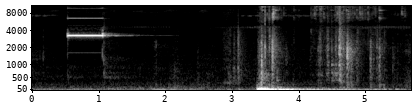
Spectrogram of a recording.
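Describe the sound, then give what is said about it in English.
A house doorbell is pressed and gives one short, shrill electronic buzz lasting about half a second, fairly loud. Moments later comes a louder rattling, jangling clatter that slowly fades. “If I press it, it goes and does this noise as long as I hold it down.”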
